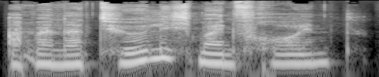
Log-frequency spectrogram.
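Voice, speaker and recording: A woman's voice: on the low side, husky, no echo, clean studio sound. A woman doing an eerie, detached radio voice. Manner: slow, calm, oddly detached. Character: eerie radio voice claiming to be lost male cosmonaut.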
